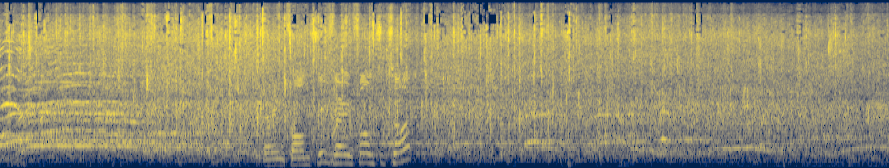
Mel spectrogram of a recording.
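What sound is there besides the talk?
audience applause and cheering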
